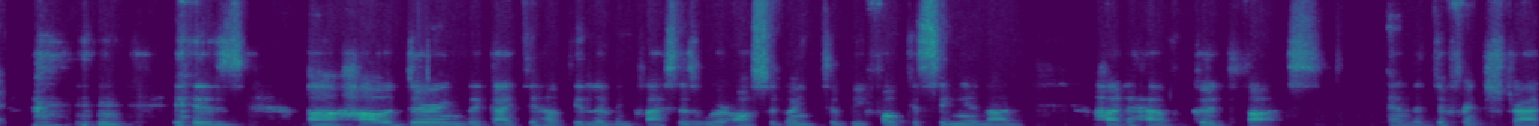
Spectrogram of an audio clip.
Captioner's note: laughing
